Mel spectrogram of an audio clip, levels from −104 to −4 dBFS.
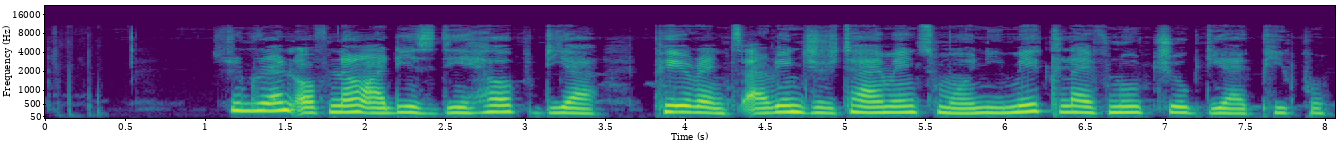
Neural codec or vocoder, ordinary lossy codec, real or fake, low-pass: none; none; real; 10.8 kHz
